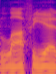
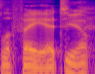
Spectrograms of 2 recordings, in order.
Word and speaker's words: Lafayette: it's uh you know, it's not Lafayette, it's Lefayet. And u we are all aware that it's Lafayette. But the whole reason that it's called Lefayet is because of of basically making fun of someone.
